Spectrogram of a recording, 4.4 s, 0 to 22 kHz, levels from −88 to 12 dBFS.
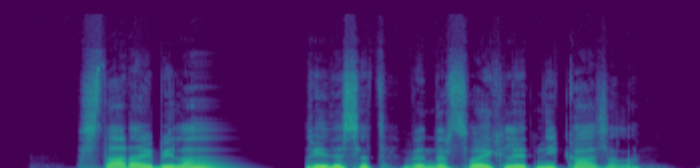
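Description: From 1.21 to 1.94 s the speech breaks off in what sounds like a long network dropout, likely from lost packets. About 0.6 s is gone; the last sound trails into a fading buzz, then about 0.26 s of near silence. A spectrogram shows smeared, decaying bands, then an empty gap.

From 3.90 s to the end, a jitter buffer speed-up trims short pitch-period slices to shed roughly 50 ms of backlog, so speech runs about 9% fast at unchanged pitch and sounds hurried. The waveform shows whole cycles dropped, with unchanged harmonic spacing.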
